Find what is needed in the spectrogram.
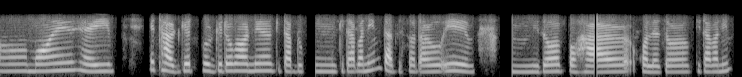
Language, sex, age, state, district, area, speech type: Assamese, female, 18-30, Assam, Dhemaji, rural, conversation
